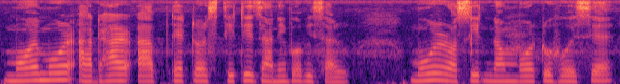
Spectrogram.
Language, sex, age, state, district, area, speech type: Assamese, female, 30-45, Assam, Jorhat, urban, read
